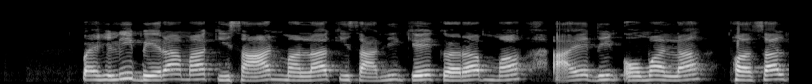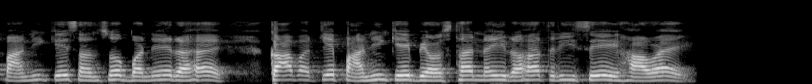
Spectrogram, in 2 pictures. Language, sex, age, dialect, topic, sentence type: Chhattisgarhi, female, 18-24, Central, banking, statement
